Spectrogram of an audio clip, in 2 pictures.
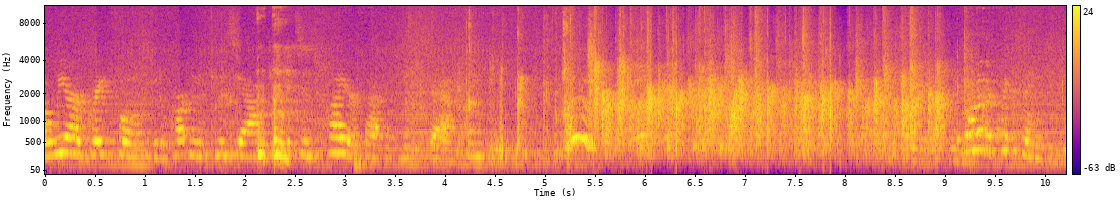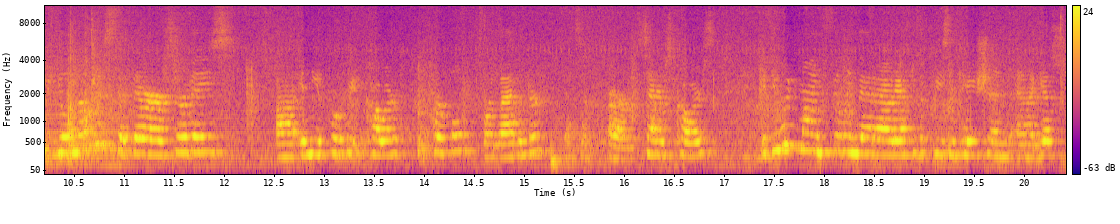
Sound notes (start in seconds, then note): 8.6 applause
